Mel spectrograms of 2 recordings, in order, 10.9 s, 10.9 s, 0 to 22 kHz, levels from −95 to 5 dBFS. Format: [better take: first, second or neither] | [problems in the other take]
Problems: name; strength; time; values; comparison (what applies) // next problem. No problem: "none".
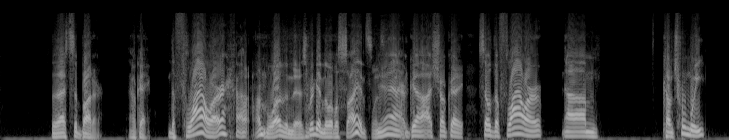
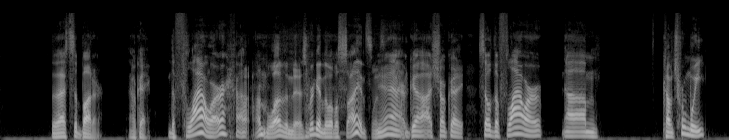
second | distortion; slight; 5% of the sound clipped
